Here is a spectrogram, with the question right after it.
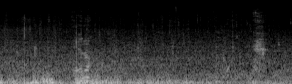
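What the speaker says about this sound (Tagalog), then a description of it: "Grabe, lakas ng hangin ngayon o." Strong wind buffets the microphone outdoors beside a small boat, a steady heavy rumble with gusting swells throughout, with a voice speaking over it.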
